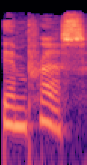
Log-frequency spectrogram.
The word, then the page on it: impress: American English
